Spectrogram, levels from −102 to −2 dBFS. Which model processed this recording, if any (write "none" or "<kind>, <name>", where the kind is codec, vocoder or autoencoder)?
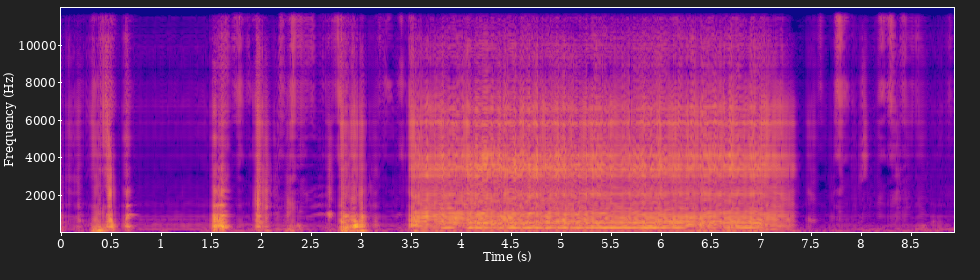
vocoder, BigVGAN v2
